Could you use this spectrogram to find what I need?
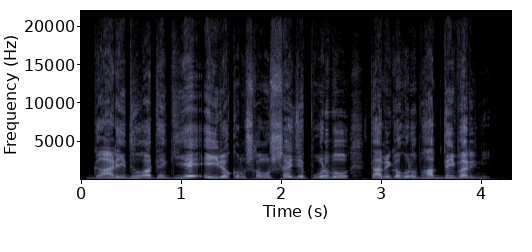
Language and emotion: Bengali, surprised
